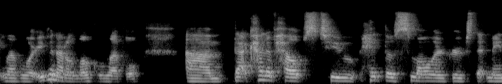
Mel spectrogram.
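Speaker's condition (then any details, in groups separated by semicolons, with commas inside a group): No condition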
